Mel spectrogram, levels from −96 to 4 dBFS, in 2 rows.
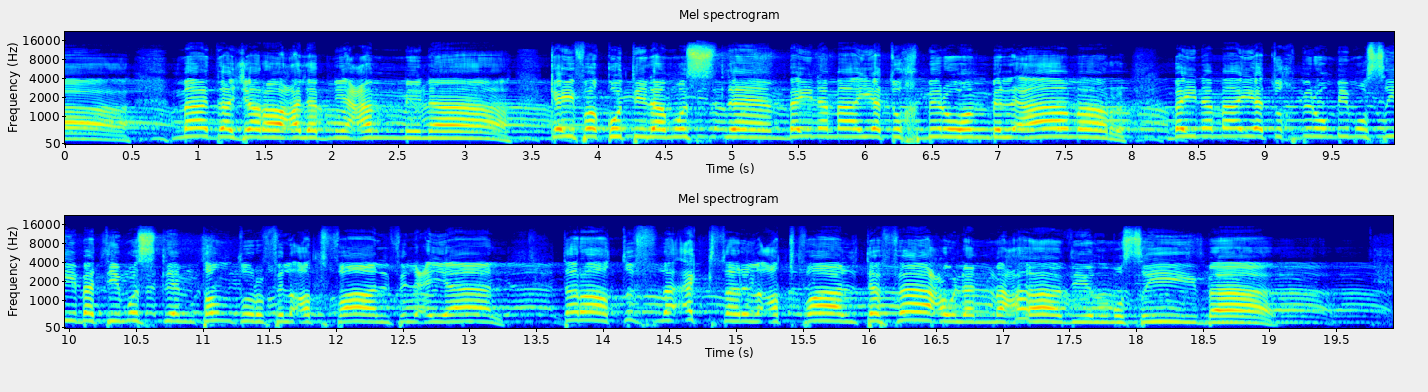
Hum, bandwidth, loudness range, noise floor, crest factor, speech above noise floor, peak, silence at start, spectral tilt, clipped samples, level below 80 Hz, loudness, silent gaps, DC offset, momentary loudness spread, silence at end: none; 15 kHz; 5 LU; -51 dBFS; 18 dB; 20 dB; -14 dBFS; 0 s; -2.5 dB/octave; under 0.1%; -72 dBFS; -31 LUFS; none; under 0.1%; 11 LU; 0 s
